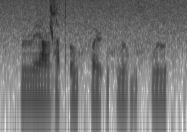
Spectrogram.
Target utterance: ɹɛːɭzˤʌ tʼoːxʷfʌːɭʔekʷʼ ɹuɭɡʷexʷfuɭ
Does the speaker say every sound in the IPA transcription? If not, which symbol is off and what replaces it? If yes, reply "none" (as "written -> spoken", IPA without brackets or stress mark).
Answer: kʷʼ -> xʷ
